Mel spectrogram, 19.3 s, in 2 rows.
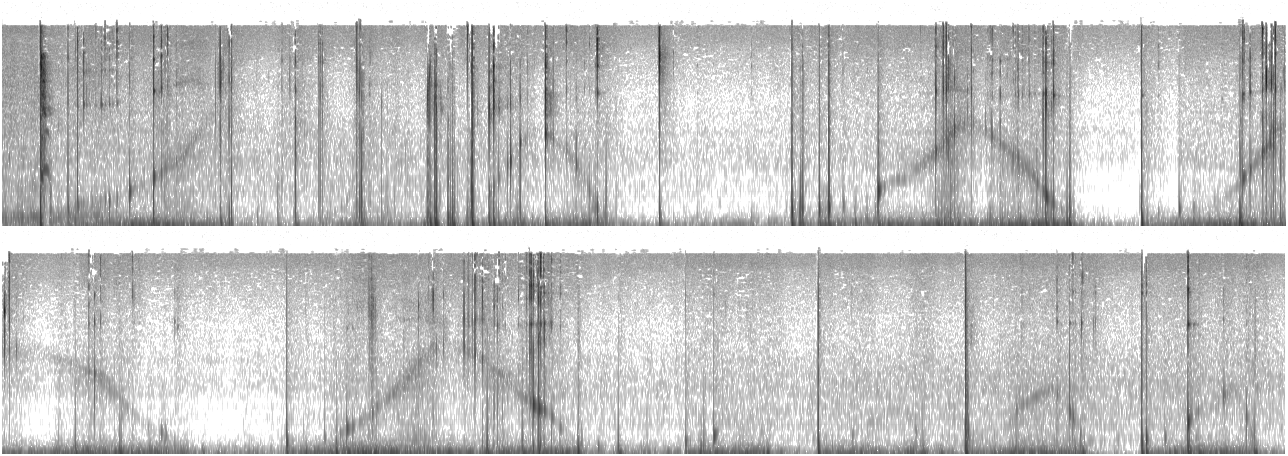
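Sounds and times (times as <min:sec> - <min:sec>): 
low murky rumble: 0:00.0 - 0:19.2
wet mouth clicks and smacks: 0:00.3 - 0:05.1, 0:05.9 - 0:08.1, 0:09.2 - 0:11.0, 0:12.1 - 0:14.0, 0:16.9 - 0:19.1.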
